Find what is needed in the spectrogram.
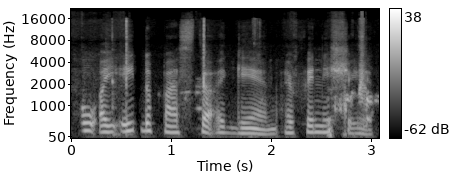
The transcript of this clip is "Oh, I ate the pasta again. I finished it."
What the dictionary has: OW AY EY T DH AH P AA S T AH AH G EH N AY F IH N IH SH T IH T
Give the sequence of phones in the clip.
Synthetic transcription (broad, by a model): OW AY EY T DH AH P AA S T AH AH G EH N AY F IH N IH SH IH T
